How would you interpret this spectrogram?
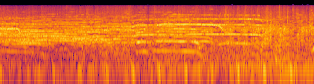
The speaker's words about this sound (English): …, give them another round of applause.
